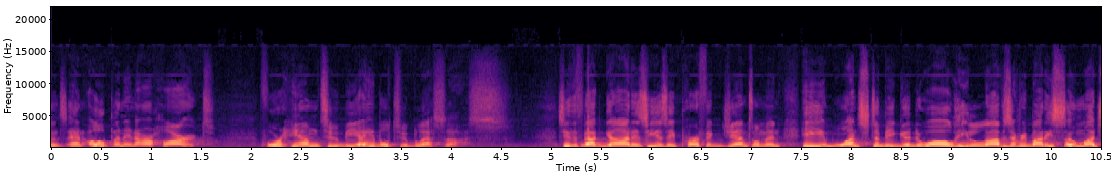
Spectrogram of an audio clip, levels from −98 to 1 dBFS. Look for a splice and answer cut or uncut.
cut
